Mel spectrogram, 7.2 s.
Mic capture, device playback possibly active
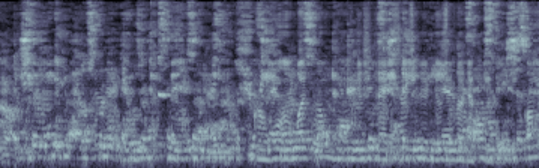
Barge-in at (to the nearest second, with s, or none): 3 s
